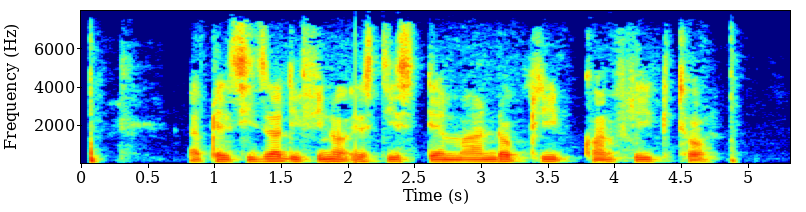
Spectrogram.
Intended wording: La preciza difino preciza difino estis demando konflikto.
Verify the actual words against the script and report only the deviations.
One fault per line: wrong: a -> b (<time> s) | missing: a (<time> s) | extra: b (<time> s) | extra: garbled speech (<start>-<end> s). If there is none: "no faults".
missing: preciza difino (2.0 s)
extra: pri (3.4 s)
